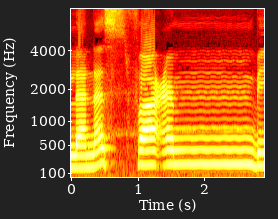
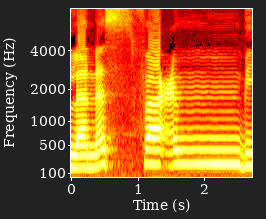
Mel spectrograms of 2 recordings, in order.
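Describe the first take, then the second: No difference in how they are said.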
